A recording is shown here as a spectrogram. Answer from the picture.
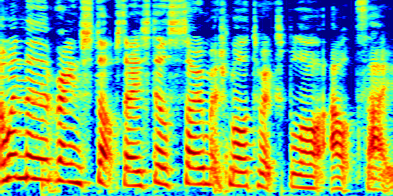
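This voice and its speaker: At a fairly slow pace, a woman with a fairly high pitch and lively intonation talks in an ordinary speaking voice. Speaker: travel vlogger. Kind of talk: travel video voiceover.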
